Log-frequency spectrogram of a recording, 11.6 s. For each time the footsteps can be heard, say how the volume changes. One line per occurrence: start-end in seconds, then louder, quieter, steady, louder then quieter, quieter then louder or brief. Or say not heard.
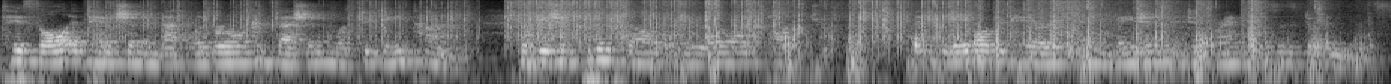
5.2-11.5 steady.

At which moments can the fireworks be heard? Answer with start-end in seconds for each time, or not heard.
0.7-10.6.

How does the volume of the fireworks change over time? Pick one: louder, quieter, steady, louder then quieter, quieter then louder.
louder.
